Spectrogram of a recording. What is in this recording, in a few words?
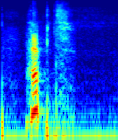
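"hebt", Dutch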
